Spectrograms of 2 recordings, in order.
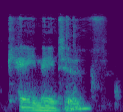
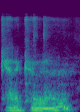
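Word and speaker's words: Knative: a brief overview of K native not kind of coda all right can you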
